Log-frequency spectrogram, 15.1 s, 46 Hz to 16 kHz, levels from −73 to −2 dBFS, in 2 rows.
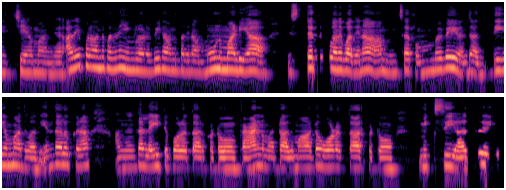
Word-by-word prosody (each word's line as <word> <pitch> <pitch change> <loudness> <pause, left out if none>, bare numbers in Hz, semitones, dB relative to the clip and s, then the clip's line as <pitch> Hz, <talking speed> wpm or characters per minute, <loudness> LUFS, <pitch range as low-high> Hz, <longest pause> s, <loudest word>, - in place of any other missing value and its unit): நிச்சியமாங்க. 175 -1 -6 0.2
அதேபோல 255 +3 +1
வந்து 235 0 +1
பார்த்தீங்கன்னா, 220 0 0
எங்களோட 200 -2 -1
வீடு 220 0 0
வந்து 200 0 -6
பார்த்தீங்கன்னா 185 -2 -5
3 220 +2 +3
மாடியா 200 -1 +3 0.6
இஷ்டத்துக்கு 230 +8 0
வந்து 210 -1 +4
பார்த்தீங்கன்னா, 195 +2 +3 0.3
மின்சாரம் 175 +2 -3
ரொம்பவே 205 +6 +1
வந்து 170 +3 -4
அதிகமா 200 +6 -2
அதுவாது 165 -4 -2
எந்த 195 +4 -4
அளவுக்குன்னா 200 -2 0 0.5
அங்கங்கே 175 +3 -2
லைட் 190 +2 +1
போடுறதா 170 -1 +2
இருக்கட்டும், 165 0 -1 0.2
ஃபேன் 180 +4 +4
மட்டும் 170 +1 +1
அது 165 0 -2
மாட்டும் 175 +2 +1
ஓடுறதா 175 -1 0
இருக்கட்டும், 165 -1 -3 0.5
மிக்ஸி 190 +2 0 0.2
அது 175 +6 -1 0.2
இது 410 - -14
185 Hz, 130 wpm, -25 LUFS, 170-205 Hz, 0.6 s, வந்து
